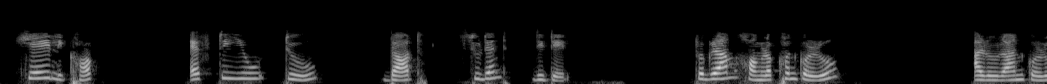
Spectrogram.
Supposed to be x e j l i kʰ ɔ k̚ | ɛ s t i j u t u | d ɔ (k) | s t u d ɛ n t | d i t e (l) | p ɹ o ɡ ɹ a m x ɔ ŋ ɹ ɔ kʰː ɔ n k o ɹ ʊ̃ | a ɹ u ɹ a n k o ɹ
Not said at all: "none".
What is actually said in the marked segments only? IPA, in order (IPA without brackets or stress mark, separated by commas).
t, l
